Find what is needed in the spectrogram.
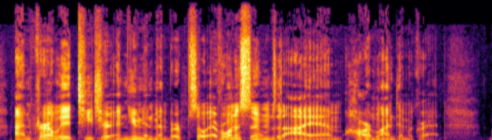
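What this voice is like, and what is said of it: Slightly scratchy voice. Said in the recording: “My voice is a little scratchy today.”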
